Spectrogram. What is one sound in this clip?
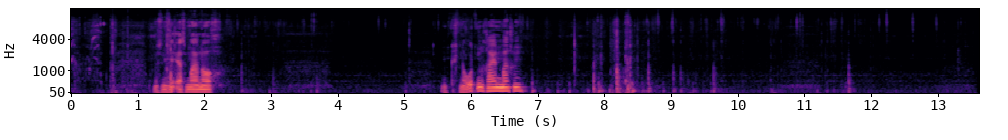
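Foil wrapping crinkles and rustles as it is opened.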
